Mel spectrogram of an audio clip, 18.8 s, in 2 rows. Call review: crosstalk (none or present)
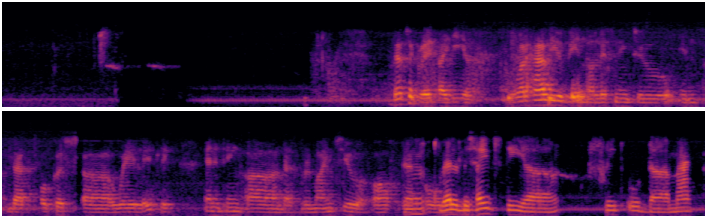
present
